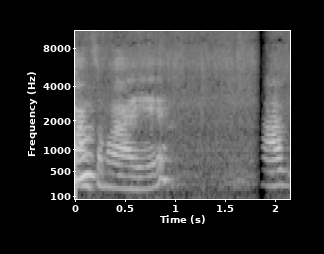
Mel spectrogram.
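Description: Pork sizzling on a Thai mu kratha grill pan as it is turned with tongs, faint under a woman's voice at first and clearer once she stops. The sound cuts off suddenly near the end.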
